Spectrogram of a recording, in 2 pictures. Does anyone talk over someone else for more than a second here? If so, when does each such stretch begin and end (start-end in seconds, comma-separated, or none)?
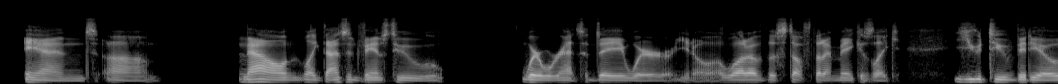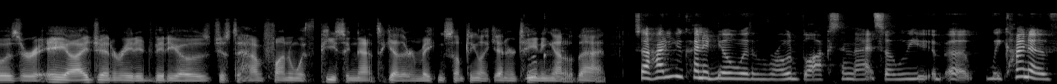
none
